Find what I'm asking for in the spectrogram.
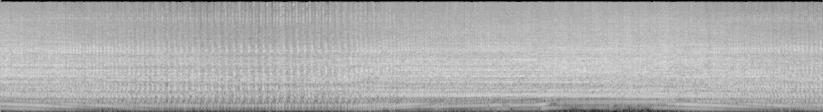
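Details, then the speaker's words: Jeep engine just after a jump start, at warm-up idle: a wavering, sweeping hum with an uneven beat of about three per second. Owner says something is spinning that shouldn't be; the cause is unknown. "I don't know if yall can hear that if y'all can't tell something is spinning it's not supposed to do"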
